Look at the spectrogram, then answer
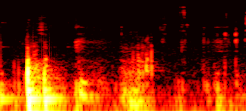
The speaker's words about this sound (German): Darauf erstmal einen Schluck Granatapfelsirup. Mm.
